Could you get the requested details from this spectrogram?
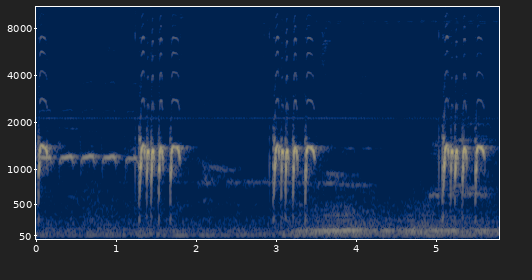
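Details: A caged local zebra dove with a crystal-clear voice sings to prompt other doves. Bursts of about four quick, bright staccato notes come roughly every two seconds, linked by longer, smoother held tones.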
